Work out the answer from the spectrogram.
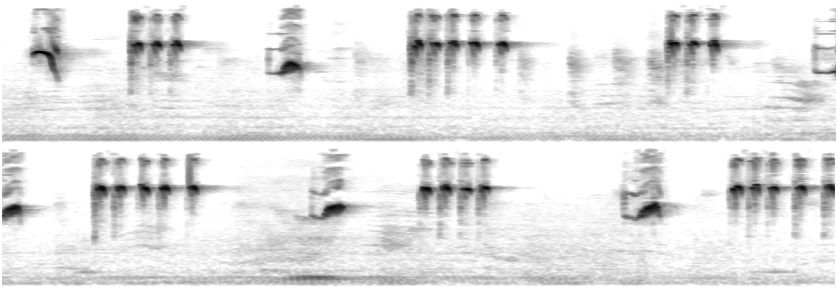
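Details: Kolibri Ninja sunbird song meant to stimulate other birds of its kind: bursts of very high, thin, rapid ticking notes alternate with short upslurred whistles. The phrases are repeated about every second, against near silence.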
